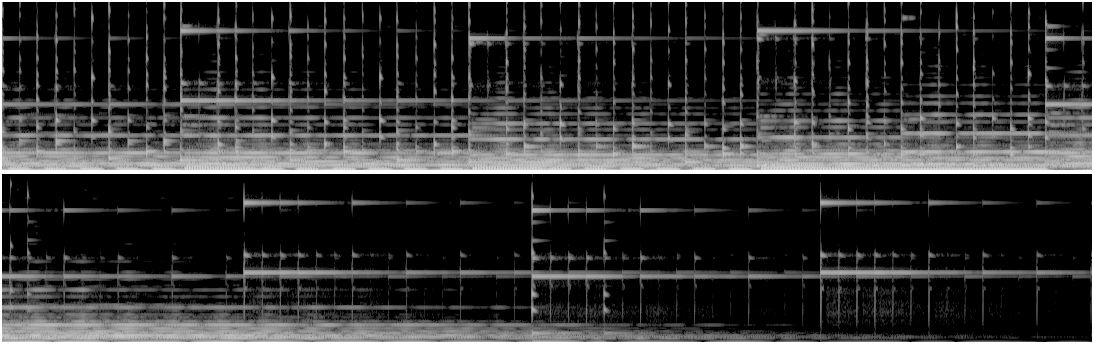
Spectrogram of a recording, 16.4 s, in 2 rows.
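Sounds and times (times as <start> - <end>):
spooky chill music: 0.0 - 11.7.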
